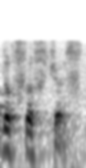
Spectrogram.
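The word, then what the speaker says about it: דוכסוסטוס: It doesn't take that much time to practice that word and pronounce it correctly. Duchsostrus.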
